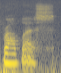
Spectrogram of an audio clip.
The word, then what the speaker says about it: Robles: That's Robles. – Oh. – Sorry, I pronounced it wrong. – That's okay. – I got the L mixed up where it's supposed to be.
